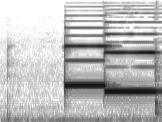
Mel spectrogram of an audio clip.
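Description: Electronic two-note ding-dong doorbell chime from a Serene Innovations CentralAlert alert unit. It starts a little under a second in, with a short higher note and then a held lower one. It is the unit replaying its last notification, a doorbell, after its reset button is held for two seconds.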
